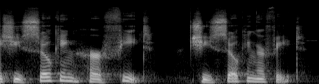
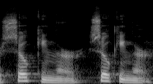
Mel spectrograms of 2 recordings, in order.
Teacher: we don't hear the H and her we hear soaking her soaking her she's soaking her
